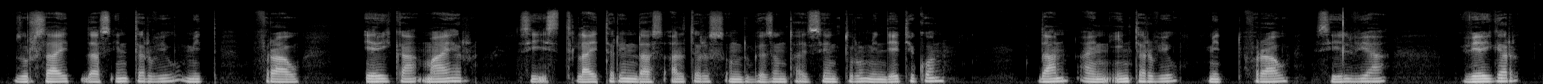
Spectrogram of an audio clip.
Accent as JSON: {"language": "German", "country": "Eritrea", "second_language": "German", "said": "Guten Tag … ich komme aus Eritrea."}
